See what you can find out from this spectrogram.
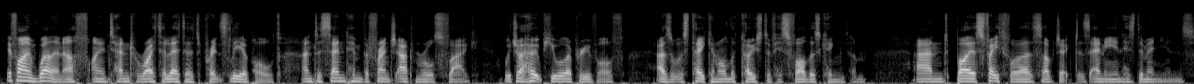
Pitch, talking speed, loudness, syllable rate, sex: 125 Hz, 255 wpm, -21 LUFS, 6.5 syllables/s, male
